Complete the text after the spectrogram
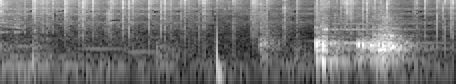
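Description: A metal lid clanks against a pan.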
